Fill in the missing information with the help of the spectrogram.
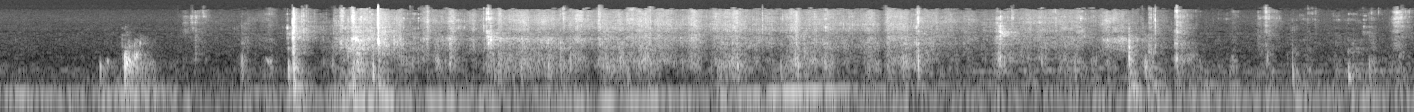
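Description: Faint crackly tearing and rustling with scattered small clicks as a piece of a sub sandwich is pulled apart by hand, starting a second or so in and fading out near the end.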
